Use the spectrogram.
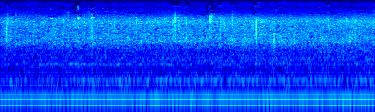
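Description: Chilli powder, salt and garam masala frying in oil in a pan for paneer bhurji, giving a steady, close, even sizzle with faint crackles throughout, no voices.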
